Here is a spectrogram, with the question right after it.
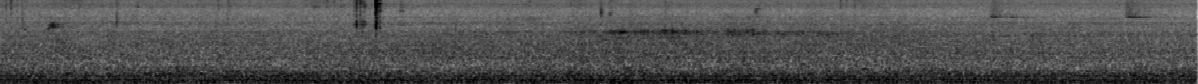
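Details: Steady low rumble of traffic or machinery with faint distant clicks, no animal voice.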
